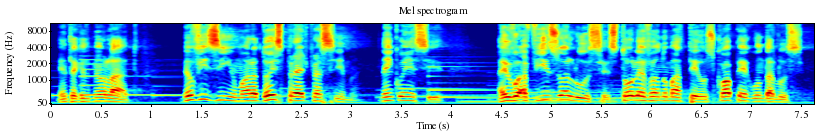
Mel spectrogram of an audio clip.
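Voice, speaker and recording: A man with a Brazilian Portuguese accent preaching a humorous sermon, telling stories and acting out dialogue, swinging between loud bursts and quiet asides. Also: on the high side, fairly quick, soft background music. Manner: animated, jokey, acts out dialogue, swings from loud to soft.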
